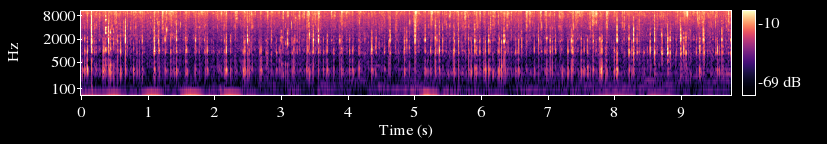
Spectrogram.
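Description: A long, hollow, white and blue printed cardboard medicine box with a barcode is held in both hands and tapped and scratched with latex-gloved fingertips. The result is a dense, steady stream of quick, soft crackly taps and papery scratches over a low hum, with each tap dying out almost at once.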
